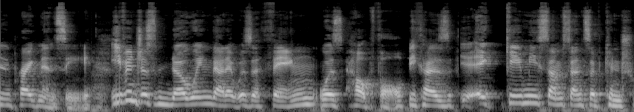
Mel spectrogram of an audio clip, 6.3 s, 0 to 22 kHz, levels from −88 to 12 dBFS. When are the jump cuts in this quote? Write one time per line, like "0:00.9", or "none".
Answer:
0:01.1
0:04.6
